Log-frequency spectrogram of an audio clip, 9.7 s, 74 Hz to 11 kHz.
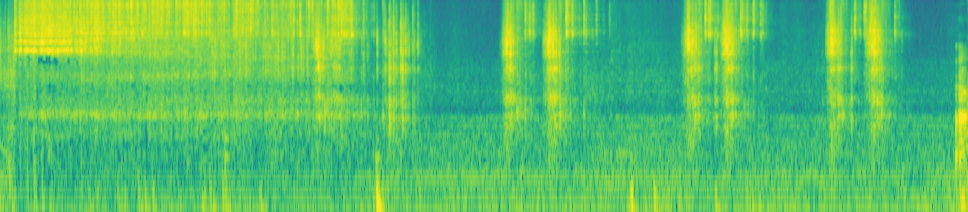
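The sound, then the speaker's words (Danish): Green coffee beans pour from one bowl into a second bowl standing on a zeroed scale, weighing out 260 grams, in a steady, bright rattling rush for about four seconds, followed by three shorter bursts of beans clattering in, with quiet pauses between them. “Den ene skål, den kan jeg lige nogle bønner op med.”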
